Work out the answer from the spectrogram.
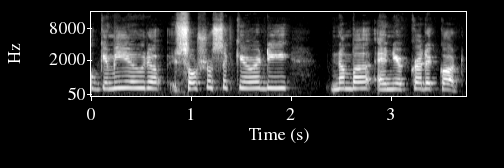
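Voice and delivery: very high mock Indian scammer accent; hammed-up Indian accent, demanding. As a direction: play a pushy Indian scam caller. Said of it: "they talk like this".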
